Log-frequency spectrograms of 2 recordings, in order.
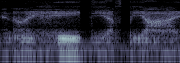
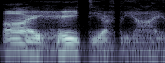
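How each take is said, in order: First: Low, hissed whisper. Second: Slow emphatic rant. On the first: Guy staring at the narrator, low hostile whisper. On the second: Guy repeats it aloud. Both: Retold or imitated.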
